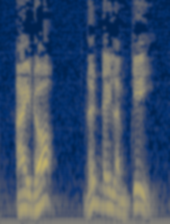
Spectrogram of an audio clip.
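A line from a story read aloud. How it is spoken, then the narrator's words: Sudden shouted question. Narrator (Vietnamese): Trong đám người bỗng có tiếng quát hỏi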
